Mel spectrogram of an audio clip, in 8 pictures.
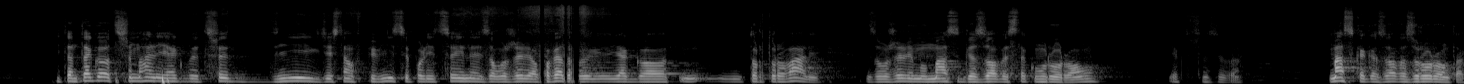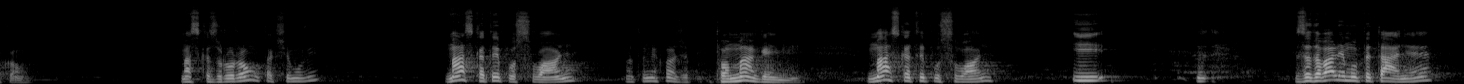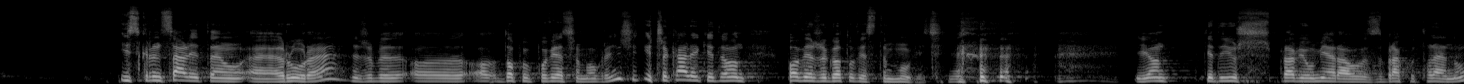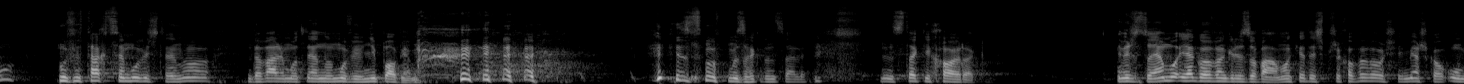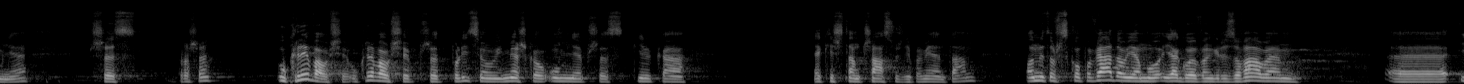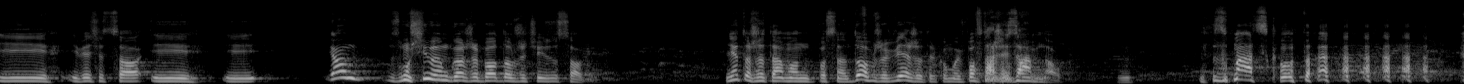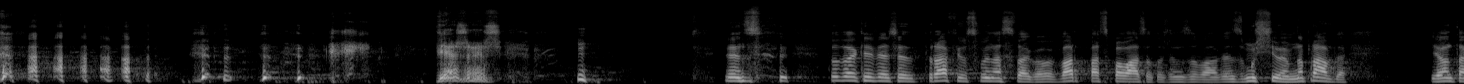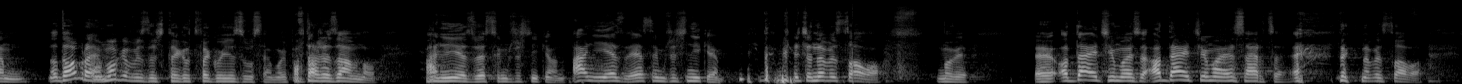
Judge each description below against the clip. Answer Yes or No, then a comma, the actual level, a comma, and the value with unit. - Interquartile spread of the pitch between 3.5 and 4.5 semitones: Yes, average, 4.0 semitones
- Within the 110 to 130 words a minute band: Yes, average, 120 wpm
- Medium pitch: Yes, medium, 150 Hz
